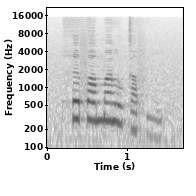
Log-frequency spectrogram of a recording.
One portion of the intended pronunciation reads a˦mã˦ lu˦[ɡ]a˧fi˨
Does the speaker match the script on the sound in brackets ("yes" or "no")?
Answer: yes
